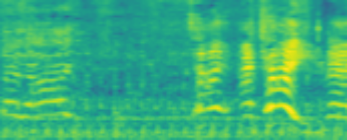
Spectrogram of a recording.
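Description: People talking over the steady low rumble of an idling boat engine.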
